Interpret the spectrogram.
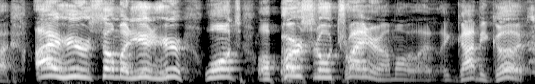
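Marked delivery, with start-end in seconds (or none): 0.3-3.8 loud, high-pitched yell. Retelling how a personal trainer came in: imitating a trainer yelling. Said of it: "he starts yelling".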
